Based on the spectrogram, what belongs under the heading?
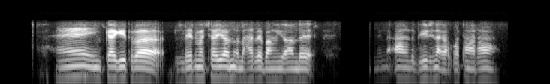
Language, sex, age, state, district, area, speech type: Santali, male, 18-30, Jharkhand, Pakur, rural, conversation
